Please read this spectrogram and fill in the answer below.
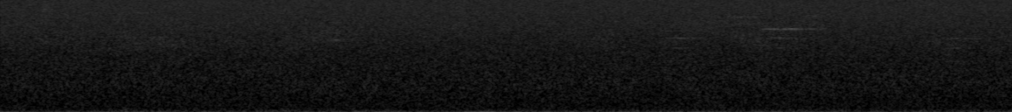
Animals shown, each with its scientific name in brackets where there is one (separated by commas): Black-throated Green Warbler (Setophaga virens)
